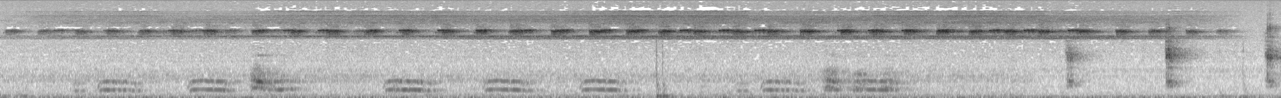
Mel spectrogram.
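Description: Stage sound effect of a night: crickets chirping in a steady pulsing trill, about three pulses a second, with an owl hooting in low repeated notes through the middle. A few soft knocks come near the end.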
